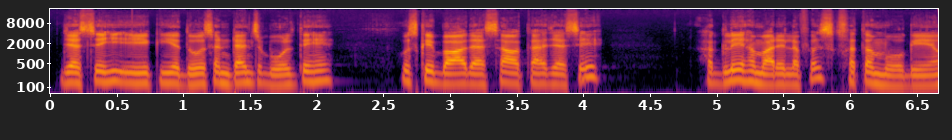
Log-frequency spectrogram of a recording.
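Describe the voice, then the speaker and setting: A man teaching English phrases, explaining in Urdu and saying each English line slowly, repeated for learners. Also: mid-range voice, a little mellow, no room sound, clean studio sound. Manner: says the English sentences very slowly and deliberately, repeating each twice.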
